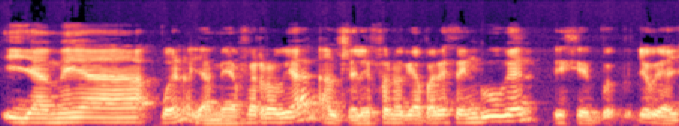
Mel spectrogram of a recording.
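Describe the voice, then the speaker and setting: A man speaks at medium pitch and a fairly quick pace. He has an unremarkable speaking voice. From southern Spain (Andalusia, Cazorla). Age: 30s. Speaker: civil engineer, visa lottery winner. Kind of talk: personal testimony interview.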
